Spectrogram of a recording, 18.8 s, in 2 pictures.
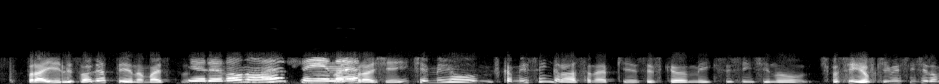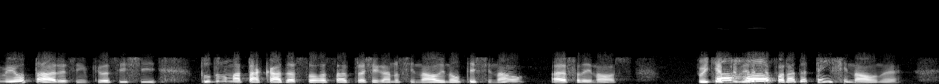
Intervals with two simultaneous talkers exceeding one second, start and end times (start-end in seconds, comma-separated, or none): none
